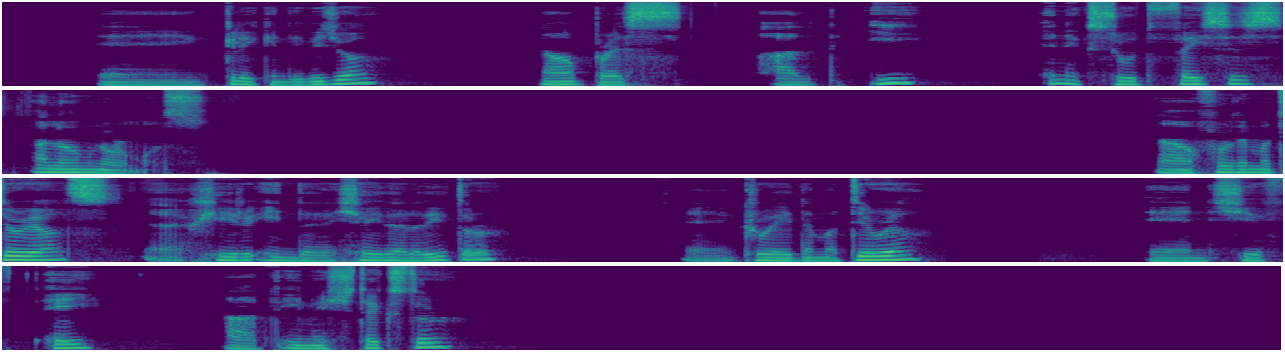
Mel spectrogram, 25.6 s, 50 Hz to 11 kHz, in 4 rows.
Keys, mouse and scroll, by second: 4.0 alt+e, 9.2-11.6 middle drag, 11.6-16.4 drag, 17.5 click, 18.6 click, 20.4 shift+a.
